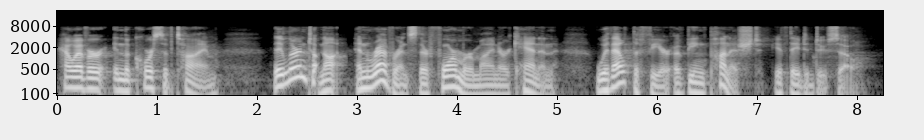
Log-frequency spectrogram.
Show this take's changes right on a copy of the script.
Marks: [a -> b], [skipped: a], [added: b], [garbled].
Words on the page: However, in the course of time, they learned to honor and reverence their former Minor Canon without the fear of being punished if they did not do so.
However, in the course of time, they learned to [honor -> not] and reverence their former Minor Canon without the fear of being punished if they did [skipped: not] do so.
